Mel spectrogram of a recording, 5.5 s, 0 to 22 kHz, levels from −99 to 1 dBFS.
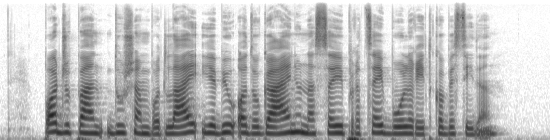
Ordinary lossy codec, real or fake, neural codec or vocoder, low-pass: none; real; none; 19.8 kHz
